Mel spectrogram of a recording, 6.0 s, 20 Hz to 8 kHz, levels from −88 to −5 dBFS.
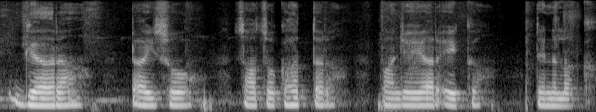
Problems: background conversations at intervals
